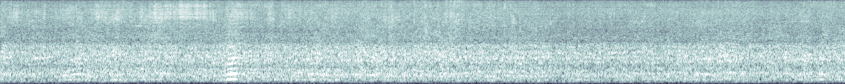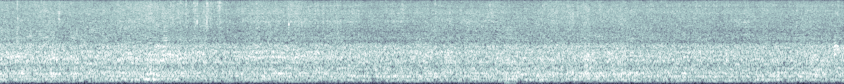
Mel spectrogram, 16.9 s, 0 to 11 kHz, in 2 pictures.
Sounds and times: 0.0s Beehives 16.8s

